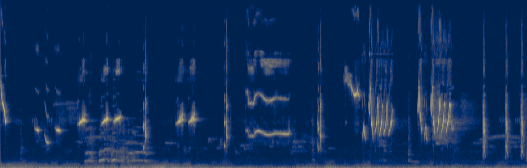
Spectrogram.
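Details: Sunda robin singing vigorously while opening its wings: scattered high whistled notes and short buzzy phrases, rapid trilled bursts near the end, with a faint low hum underneath.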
